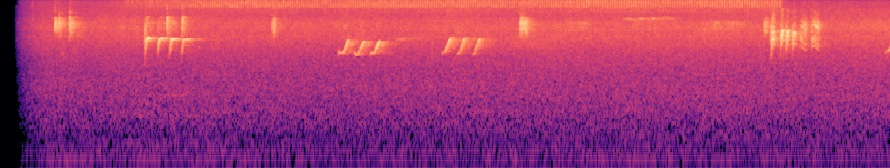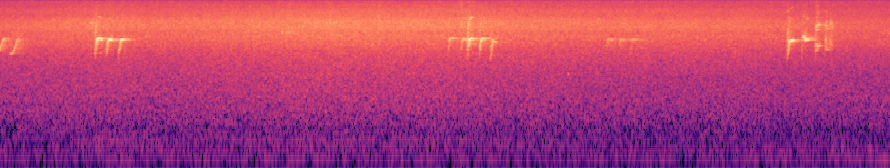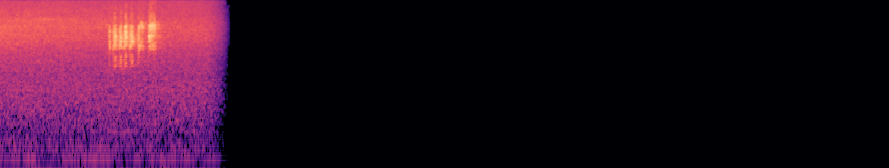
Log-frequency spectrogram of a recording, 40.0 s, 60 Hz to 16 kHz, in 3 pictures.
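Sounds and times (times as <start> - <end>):
forest ambience: 0.4 - 30.2.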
